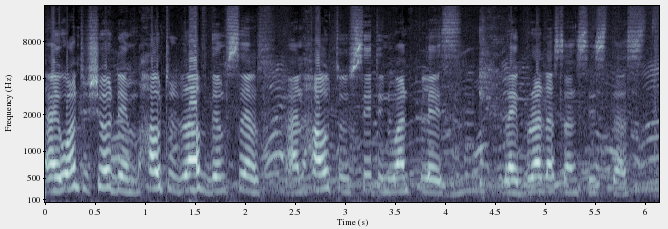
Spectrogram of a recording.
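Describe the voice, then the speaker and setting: Against crowd noise in the background, a woman's high voice carries lively intonation in a dry sound with no echo. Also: moderate pace, big swings in loudness. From South Sudan. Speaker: volunteer teacher. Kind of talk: interview. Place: open country.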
